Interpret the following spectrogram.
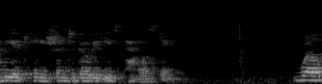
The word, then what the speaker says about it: East Palestine: name of the town it's East Palestine not Stein and East Palestine off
